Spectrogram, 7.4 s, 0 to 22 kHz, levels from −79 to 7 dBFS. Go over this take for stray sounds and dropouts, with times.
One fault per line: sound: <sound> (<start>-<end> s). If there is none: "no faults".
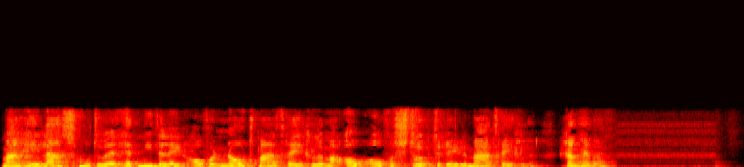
no faults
